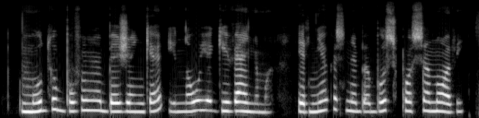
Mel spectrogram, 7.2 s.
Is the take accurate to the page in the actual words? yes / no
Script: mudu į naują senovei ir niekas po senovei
no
